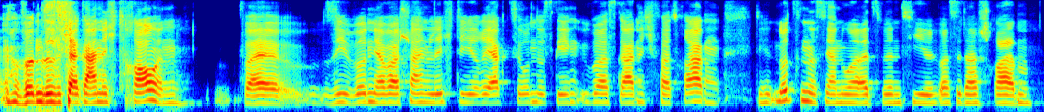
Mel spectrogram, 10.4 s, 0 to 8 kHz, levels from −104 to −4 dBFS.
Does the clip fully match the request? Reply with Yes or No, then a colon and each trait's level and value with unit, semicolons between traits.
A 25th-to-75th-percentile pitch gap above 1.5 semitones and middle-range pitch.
No: narrow, 1.2 semitones; medium, 175 Hz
